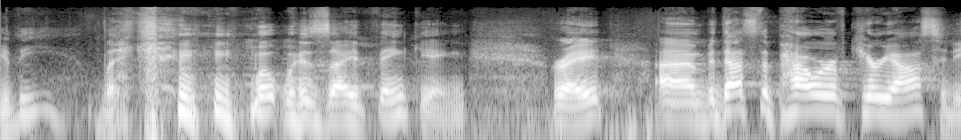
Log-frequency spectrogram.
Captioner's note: laughs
